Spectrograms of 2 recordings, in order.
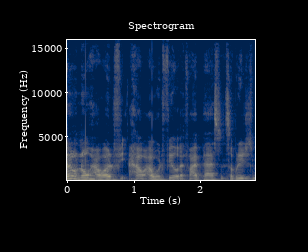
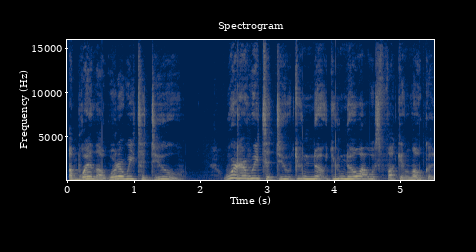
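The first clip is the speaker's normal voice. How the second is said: hammed-up melodramatic movie hero, pitched up; mock cheesy movie character; 4 semitones higher, 3 dB louder than usual. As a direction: parody a clichéd biopic lead begging his grandma. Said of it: "main character, bro, talks like this".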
